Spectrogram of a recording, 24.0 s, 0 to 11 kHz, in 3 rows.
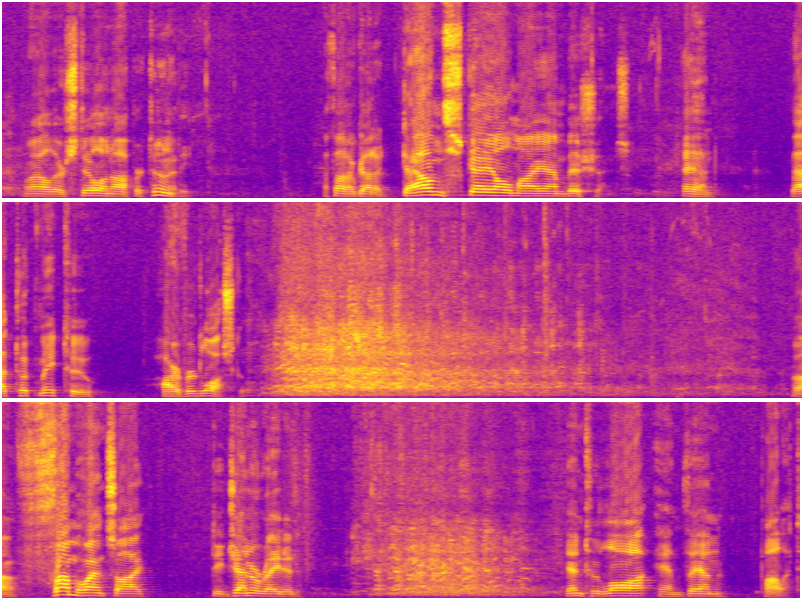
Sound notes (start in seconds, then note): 0.0 laughter; 10.5 laughter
